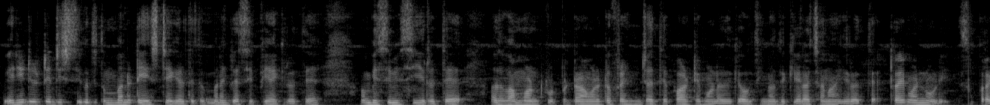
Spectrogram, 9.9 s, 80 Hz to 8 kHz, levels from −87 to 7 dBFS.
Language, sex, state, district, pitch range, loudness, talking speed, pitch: Kannada, male, Karnataka, Dharwad, 130-145 Hz, -38 LUFS, 165 wpm, 135 Hz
